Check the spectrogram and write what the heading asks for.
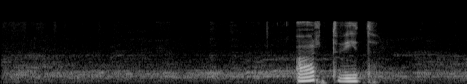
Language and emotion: Russian, neutral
